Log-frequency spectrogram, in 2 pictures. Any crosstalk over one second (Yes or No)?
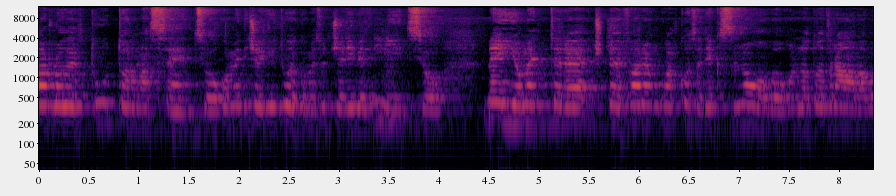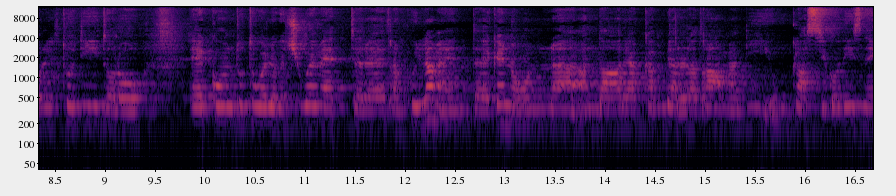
No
